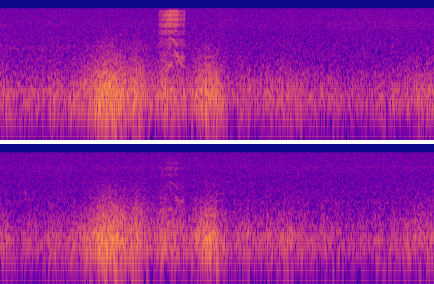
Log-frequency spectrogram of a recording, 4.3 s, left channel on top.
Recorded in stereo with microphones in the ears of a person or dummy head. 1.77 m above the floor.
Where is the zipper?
80° left.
